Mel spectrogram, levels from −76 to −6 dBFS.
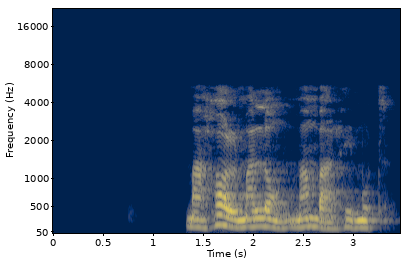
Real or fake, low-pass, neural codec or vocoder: real; 5.4 kHz; none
